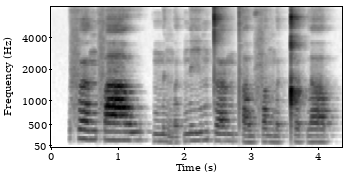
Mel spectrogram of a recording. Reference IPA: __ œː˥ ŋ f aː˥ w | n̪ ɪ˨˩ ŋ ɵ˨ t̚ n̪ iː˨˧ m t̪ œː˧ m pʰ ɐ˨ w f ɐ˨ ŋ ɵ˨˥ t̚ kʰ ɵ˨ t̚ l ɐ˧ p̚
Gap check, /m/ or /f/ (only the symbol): f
